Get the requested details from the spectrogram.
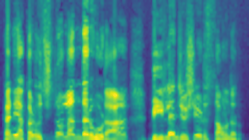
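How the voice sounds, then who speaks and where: High-voiced Telangana Telugu preacher. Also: male voice, very animated, fast. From India. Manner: storytelling sermon in colloquial speech, rising to shouted hallelujahs. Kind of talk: sermon.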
